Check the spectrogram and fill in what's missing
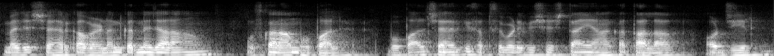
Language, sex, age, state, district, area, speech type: Hindi, male, 18-30, Madhya Pradesh, Bhopal, urban, spontaneous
